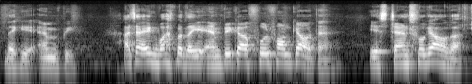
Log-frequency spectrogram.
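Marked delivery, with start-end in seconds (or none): none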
